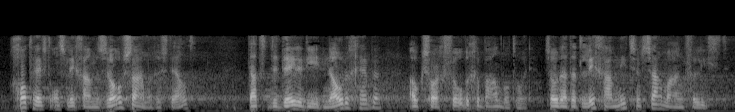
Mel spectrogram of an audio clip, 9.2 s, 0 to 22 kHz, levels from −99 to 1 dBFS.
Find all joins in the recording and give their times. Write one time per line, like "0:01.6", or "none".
0:06.8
